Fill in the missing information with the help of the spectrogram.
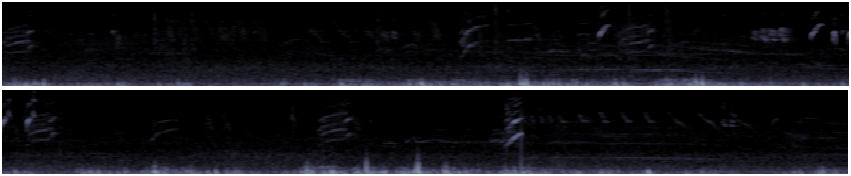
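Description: Domestic canary giving short rising chirps and brief quick trills, scattered rather than one continuous song, over a gusty low rumble.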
